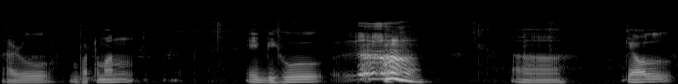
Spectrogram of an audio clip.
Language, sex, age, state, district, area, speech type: Assamese, male, 30-45, Assam, Tinsukia, urban, spontaneous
